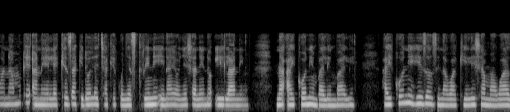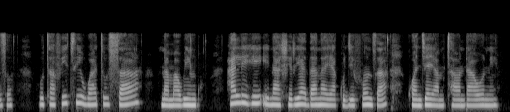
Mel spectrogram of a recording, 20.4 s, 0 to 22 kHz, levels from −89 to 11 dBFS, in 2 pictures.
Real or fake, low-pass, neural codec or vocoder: real; 7.2 kHz; none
